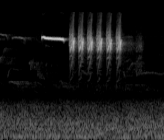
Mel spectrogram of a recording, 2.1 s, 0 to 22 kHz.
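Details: In April 2022, in a garden in Weener, East Frisia, far northwestern Germany, a Eurasian blue tit sings one very high, thin, drawn-out whistle, then a quick trill of six bright, very high notes.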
